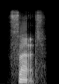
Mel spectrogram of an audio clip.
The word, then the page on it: fat: British English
